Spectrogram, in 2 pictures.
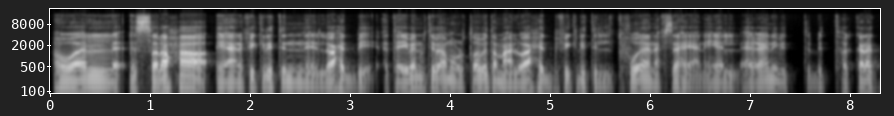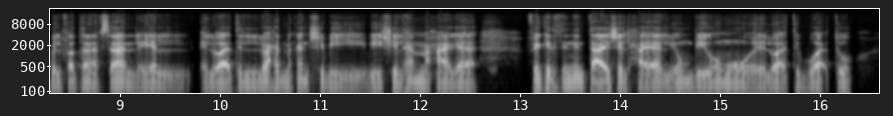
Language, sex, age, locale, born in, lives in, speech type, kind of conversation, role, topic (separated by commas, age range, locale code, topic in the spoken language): Arabic, male, 30-34, ar-EG, Egypt, Egypt, conversation, podcast, guest, ليه بترجع تسمع أغاني طفولتك من وقت للتاني؟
